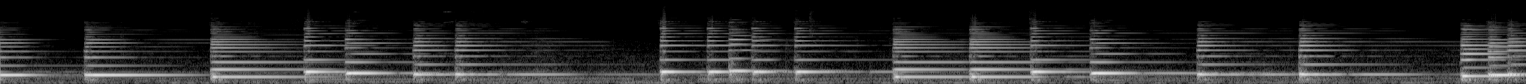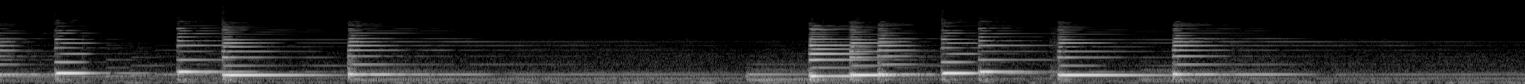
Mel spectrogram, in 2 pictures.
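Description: Electronic keyboard in a piano voice, picked out mostly one note at a time by a learner working through a new tune: each note strikes and rings away, with short stops between phrases. The playing pauses for a few seconds about two-thirds of the way through, then resumes.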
